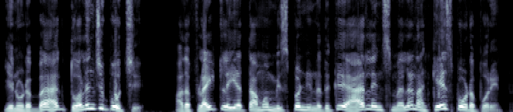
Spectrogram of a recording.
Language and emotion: Tamil, angry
